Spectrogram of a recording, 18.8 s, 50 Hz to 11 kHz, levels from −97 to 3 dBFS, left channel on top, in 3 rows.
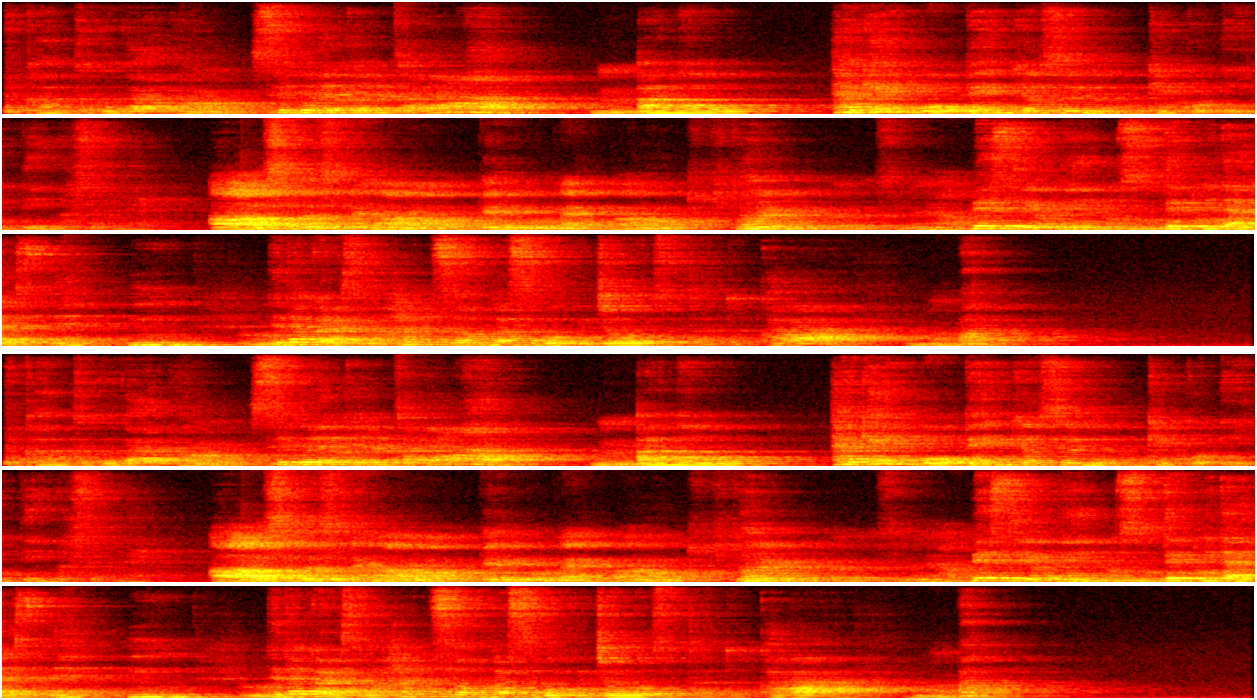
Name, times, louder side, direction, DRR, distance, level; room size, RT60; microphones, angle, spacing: voice 1, 0.0-0.9 1.2-2.5 3.2-3.7 4.1-7.0 9.9-10.1 11.1-16.8 17.3-17.4, equal, 35° right, -8 dB, 1.1 m, -26 dB
voice 2, 0.9-1.9 2.9-3.2 7.3-9.6 9.9-12.6 13.7-14.0 14.3-14.4 17.0-17.4, right 1 dB, 15° left, -9 dB, 1.0 m, -27 dB
5.7 x 2.6 x 2.8 m, 1.5 s
head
